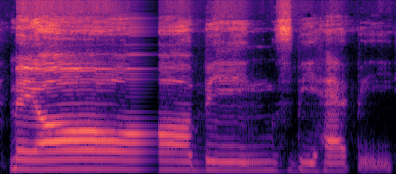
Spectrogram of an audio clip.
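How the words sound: It is said imitating the teacher's voice.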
